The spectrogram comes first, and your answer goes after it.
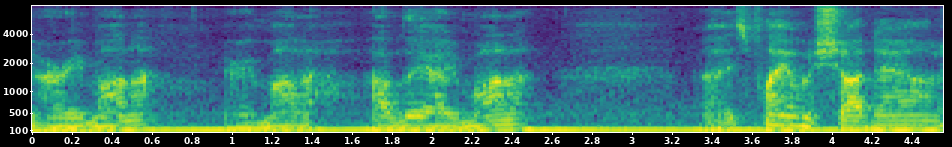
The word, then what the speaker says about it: Habyarimana: Habyarimana, I believe is how you say his name, Habyarimana.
